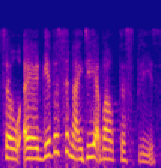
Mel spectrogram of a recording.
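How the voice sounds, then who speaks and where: A slightly dull recording of a woman. She hosts a formal interview in a mid-pitched voice, feeling her way through each sentence with many hesitations. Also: sing-song, breathy edge. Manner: very hesitant, halting delivery. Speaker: broadcast interviewer, host.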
